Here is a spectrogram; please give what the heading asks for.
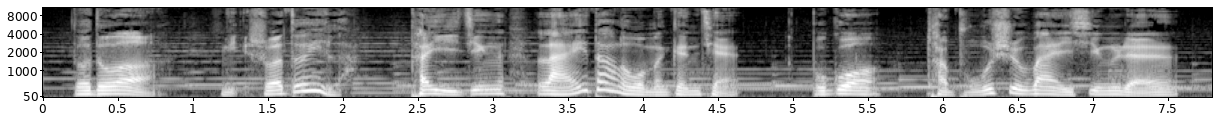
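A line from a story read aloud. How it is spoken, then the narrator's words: Laughing loudly. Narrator (Chinese): 乐迪大笑道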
